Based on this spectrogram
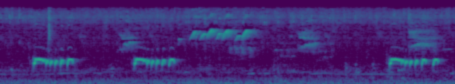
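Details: Zebra dove in breeding mood, cooing as a lure to draw a reply: three stuttering, rolling coo phrases, each a quick burst of bubbly notes about a second long, separated by pauses, with faint higher chirps between.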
